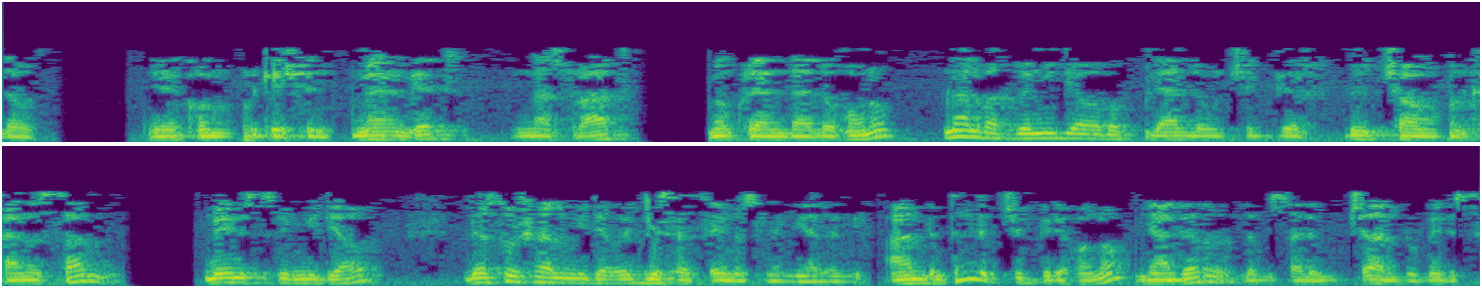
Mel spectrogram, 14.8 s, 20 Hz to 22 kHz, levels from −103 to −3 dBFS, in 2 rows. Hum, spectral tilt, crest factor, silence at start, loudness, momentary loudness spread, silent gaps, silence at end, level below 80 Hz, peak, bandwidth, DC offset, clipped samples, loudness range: none; -5 dB/octave; 18 dB; 0 s; -19 LUFS; 7 LU; 0.39-0.43 s, 0.54-0.58 s, 3.28-3.34 s, 3.44-3.48 s, 8.15-8.32 s; 0 s; -48 dBFS; 0 dBFS; 6 kHz; under 0.1%; under 0.1%; 1 LU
